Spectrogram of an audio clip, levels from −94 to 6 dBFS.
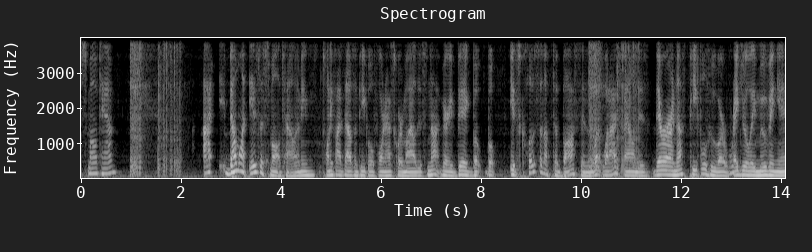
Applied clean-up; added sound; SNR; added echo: none; Fart; 14 dB; reverberation time 0.4 s.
